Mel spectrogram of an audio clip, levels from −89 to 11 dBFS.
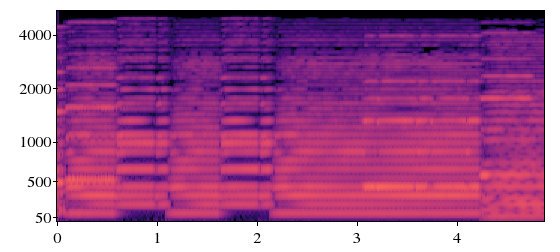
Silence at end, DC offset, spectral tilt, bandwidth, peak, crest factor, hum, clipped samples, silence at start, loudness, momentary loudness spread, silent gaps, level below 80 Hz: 0 s; under 0.1%; -8 dB/octave; 5.2 kHz; -12 dBFS; 12 dB; none; under 0.1%; 0 s; -25 LUFS; 4 LU; none; -44 dBFS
